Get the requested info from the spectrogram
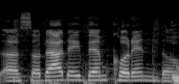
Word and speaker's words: Saudade Vem Correndo: And the song again is Saudade Vem Correndo. – Whoa, to say that again, that was kinda dope. You said that properly. – I didn't roll my R.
